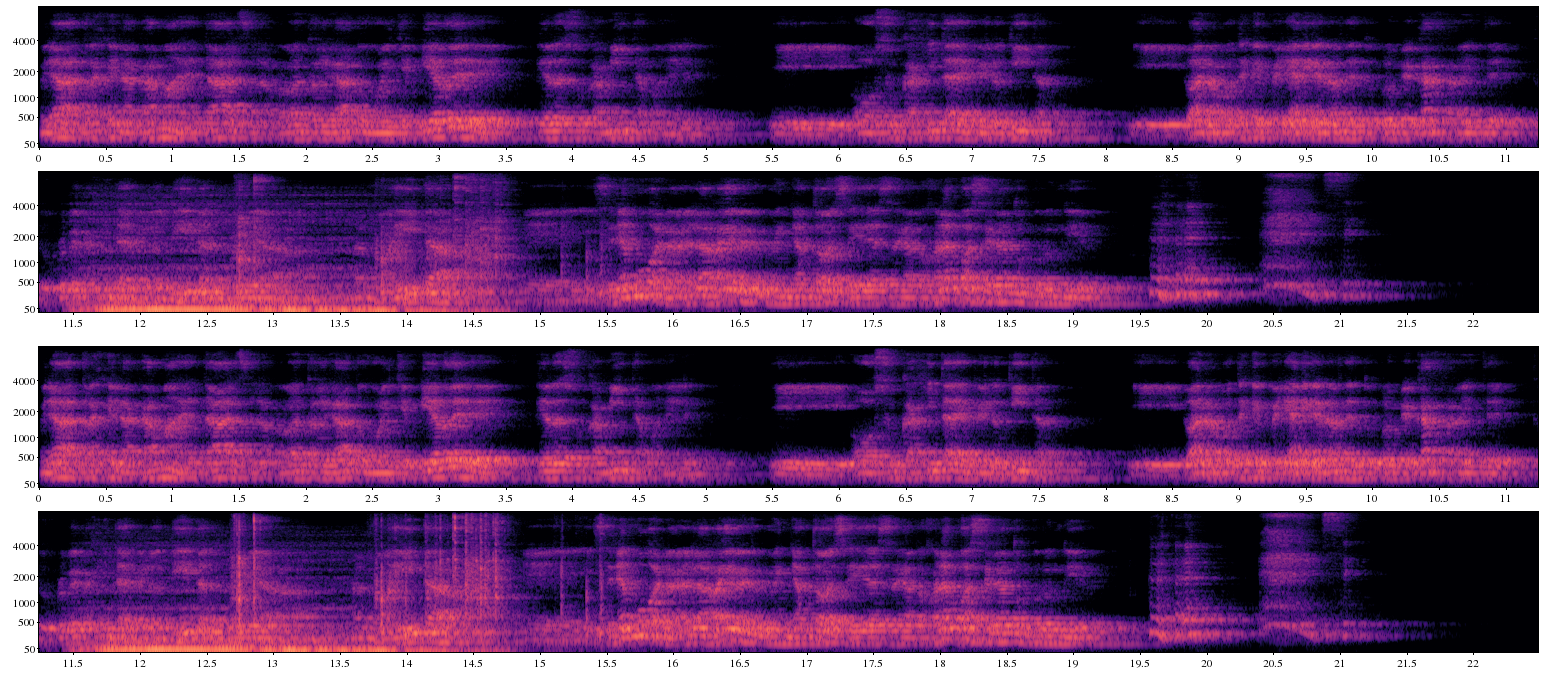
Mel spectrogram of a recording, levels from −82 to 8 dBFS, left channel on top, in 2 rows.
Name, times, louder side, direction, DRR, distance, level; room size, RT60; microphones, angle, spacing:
voice 1, 0.0-4.9 5.5-7.6 8.2-13.2 13.6-14.5 14.8-19.1, right 1 dB, 35° right, -5 dB, 2.4 m, -26 dB
sound 1, 11.4-14.7, equal, 85° left, 2.6 m, -22 dB
sound 2, 12.7-13.0 13.7-14.8 15.2-15.5 16.6-16.7 16.9-17.1, right 5 dB, 65° right, 0.5 m, -31 dB
voice 2, 19.6-20.0 20.4-21.1, right 1 dB, 80° right, -2 dB, 1.3 m, -33 dB
7.2 x 6.3 x 3.4 m, 1.1 s
head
